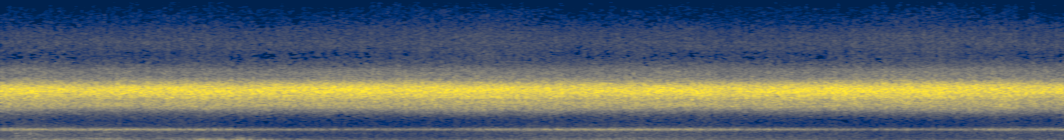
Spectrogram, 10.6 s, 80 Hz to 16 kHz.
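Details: June 2013 in Middlesex County, New Jersey: countless cicadas produce one continuous piercing buzzing wall of sound with a steady lower whine, a soft low rumble briefly audible early on.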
